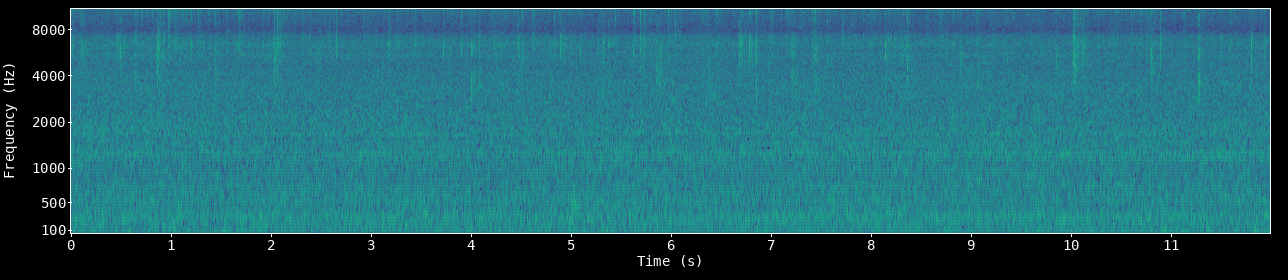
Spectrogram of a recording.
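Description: Heavy daytime rain falls steadily in the countryside, a dense, even hiss of drops drumming on surfaces close by, with scattered louder splats and no voices.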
